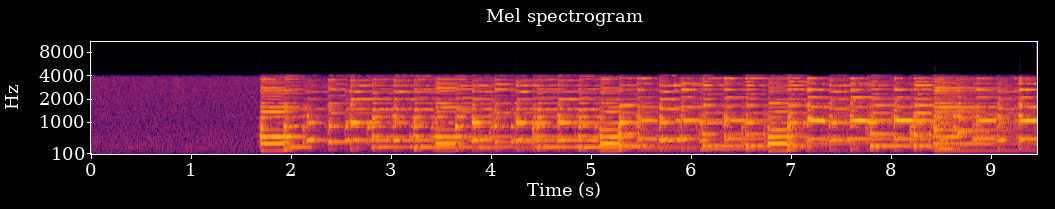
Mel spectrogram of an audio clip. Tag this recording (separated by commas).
Music, Banjo, Musical instrument, Plucked string instrument, playing banjo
